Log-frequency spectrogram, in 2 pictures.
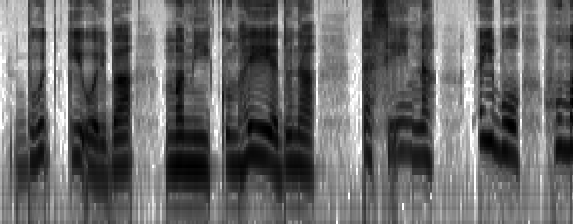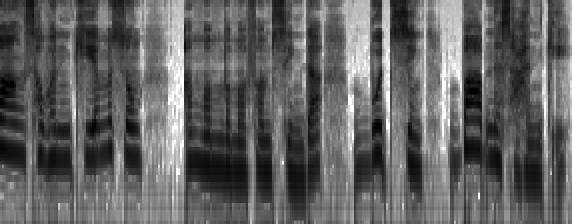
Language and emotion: Manipuri, fearful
